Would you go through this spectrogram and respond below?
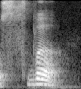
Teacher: there is a half s, then followed by v. So sva, Swayambhu.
